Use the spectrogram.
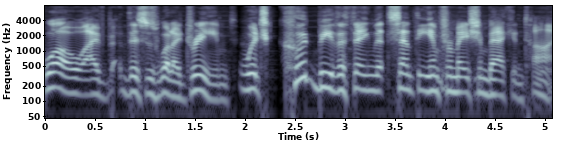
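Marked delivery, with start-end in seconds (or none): none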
